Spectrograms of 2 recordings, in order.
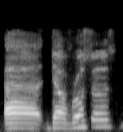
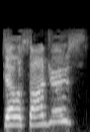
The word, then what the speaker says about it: D'Alessandro's: Del Rosa's, I think Del Rosa's. I think that's how you pronounce it. Del Rosa, one of those. Do you mean D'Alessandro's? D'Alessandro, there we go.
